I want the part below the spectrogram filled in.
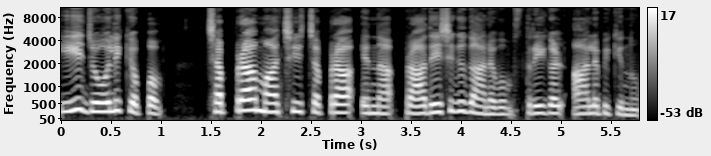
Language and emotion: Malayalam, neutral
